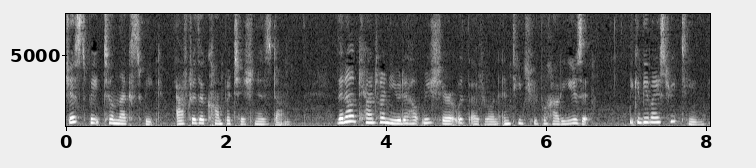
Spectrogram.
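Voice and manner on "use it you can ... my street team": ordinary delivery, nothing marked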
